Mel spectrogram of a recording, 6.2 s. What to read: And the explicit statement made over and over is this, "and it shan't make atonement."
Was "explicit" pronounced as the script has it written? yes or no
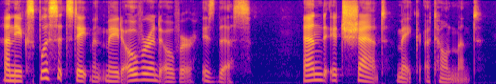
yes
